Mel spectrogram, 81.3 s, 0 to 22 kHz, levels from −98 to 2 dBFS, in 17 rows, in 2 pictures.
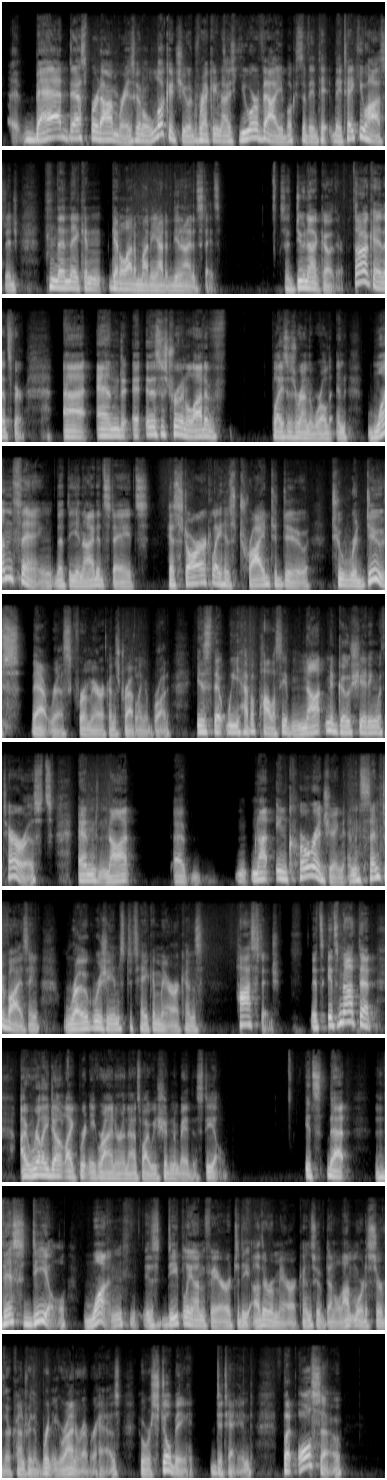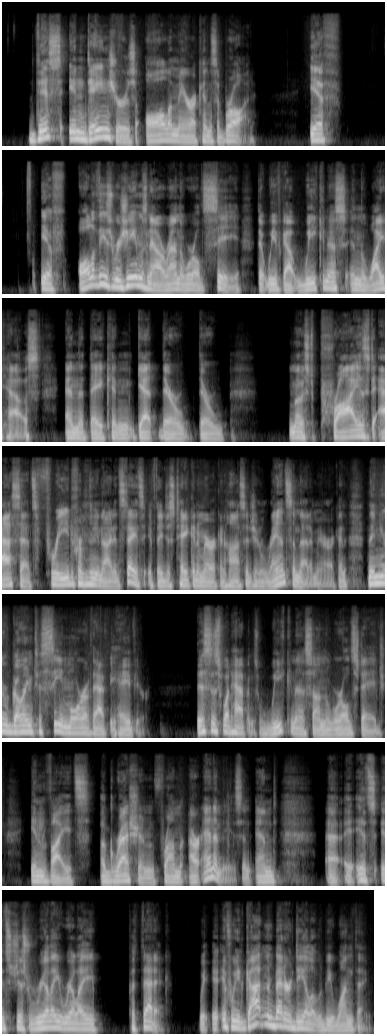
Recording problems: none

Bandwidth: 15.5 kHz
